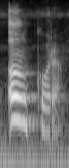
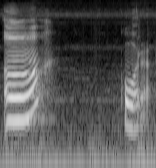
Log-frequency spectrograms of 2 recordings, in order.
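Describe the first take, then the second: First: Said in the usual way. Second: Âncora very slow, long closed "ân", then "cora"; closed sound. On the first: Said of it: "quando nós pronunciamos". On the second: Shown as a demonstration. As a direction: hold the closed "ân" of âncora, pause before "cora". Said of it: "Ele tem um som mais fechado". (âncora com "ân" fechado e alongado)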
